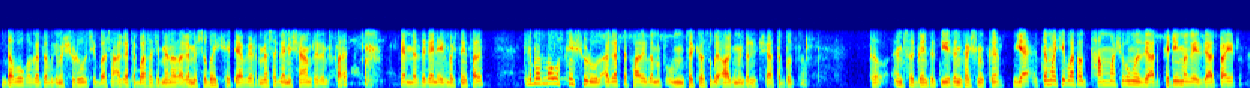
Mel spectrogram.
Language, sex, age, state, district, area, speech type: Kashmiri, male, 30-45, Jammu and Kashmir, Baramulla, rural, conversation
